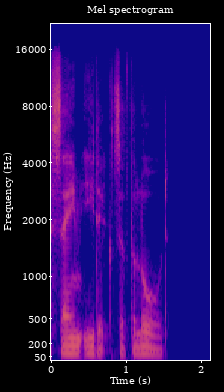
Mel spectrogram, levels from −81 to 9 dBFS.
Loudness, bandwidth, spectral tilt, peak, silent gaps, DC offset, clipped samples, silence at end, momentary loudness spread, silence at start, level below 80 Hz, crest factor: -33 LUFS; 16.5 kHz; -3 dB/octave; -12 dBFS; none; under 0.1%; under 0.1%; 0.55 s; 16 LU; 0 s; -50 dBFS; 22 dB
